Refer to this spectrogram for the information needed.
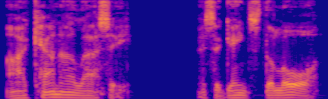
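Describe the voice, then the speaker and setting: A man voicing a grave, weary merchant with a Scottish accent, speaking low and measured. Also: steady tone, darkish tone, husky, no echo, studio quality, full character voice.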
